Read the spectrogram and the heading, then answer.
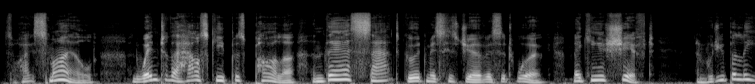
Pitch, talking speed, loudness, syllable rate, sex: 145 Hz, 200 wpm, -19 LUFS, 5.5 syllables/s, male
